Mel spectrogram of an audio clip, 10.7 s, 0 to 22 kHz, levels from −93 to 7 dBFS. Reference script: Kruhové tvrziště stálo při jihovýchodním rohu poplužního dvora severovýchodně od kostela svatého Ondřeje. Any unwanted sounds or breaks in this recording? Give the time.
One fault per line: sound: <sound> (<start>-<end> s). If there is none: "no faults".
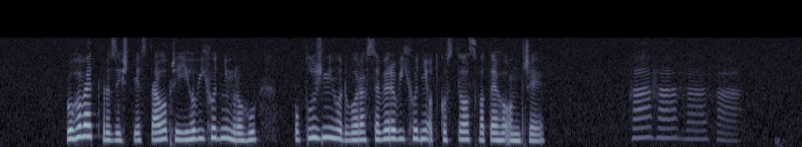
sound: laugh (8.4-9.9 s)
